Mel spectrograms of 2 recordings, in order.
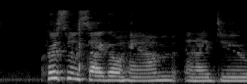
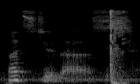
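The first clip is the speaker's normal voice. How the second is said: normal talking voice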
